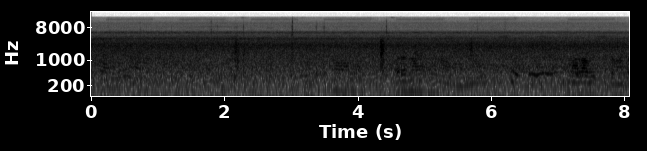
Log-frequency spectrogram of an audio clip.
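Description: Steady rushing of river water, with faint low voices in the second half and a single sharp click about four and a half seconds in.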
